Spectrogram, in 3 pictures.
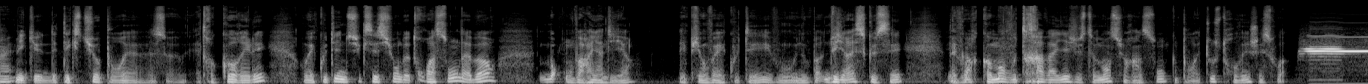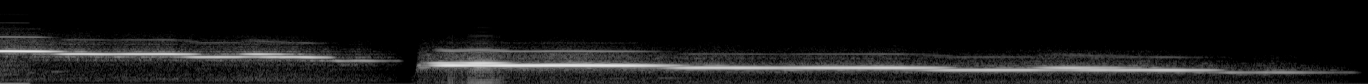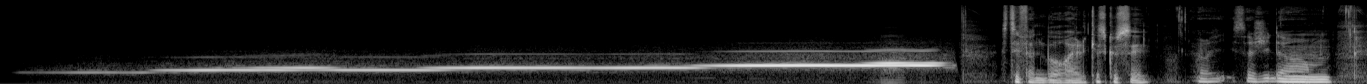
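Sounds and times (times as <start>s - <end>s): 
speech: 0.1s - 13.4s, 37.5s - 41.0s
blowing into grey ribbed electrical conduit: 13.0s - 26.6s, 27.8s - 37.0s.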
